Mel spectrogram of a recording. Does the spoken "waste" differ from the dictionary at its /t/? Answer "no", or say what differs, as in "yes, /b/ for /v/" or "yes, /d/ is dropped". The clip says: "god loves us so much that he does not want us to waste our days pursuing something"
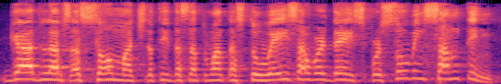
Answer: yes, /t/ is dropped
